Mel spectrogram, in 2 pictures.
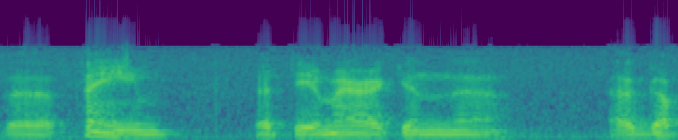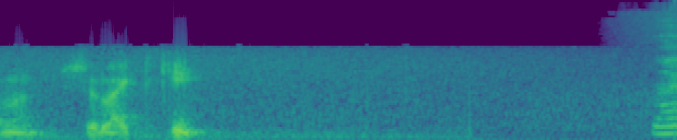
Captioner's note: none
